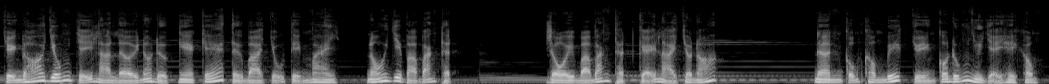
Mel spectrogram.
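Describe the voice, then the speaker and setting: A man calmly narrating a scripted ghost story in a steady reading voice. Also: fairly low pitch, moderate pace. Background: soft guitar music.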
